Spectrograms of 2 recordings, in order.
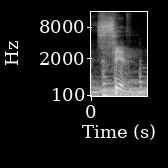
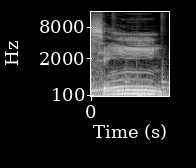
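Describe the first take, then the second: First: The vowel is oral and ends in clear n. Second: The vowel is nasalized with no clear final n. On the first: The speaker calls it right. "a pronúncia é sen" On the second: The speaker calls it wrong. "O brasileiro quer falar sim"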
